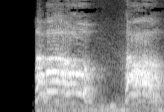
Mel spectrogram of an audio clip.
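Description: Cat giving a loud, drawn-out yowl about half a second in, lasting nearly a second, with a second yowl starting near the end.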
